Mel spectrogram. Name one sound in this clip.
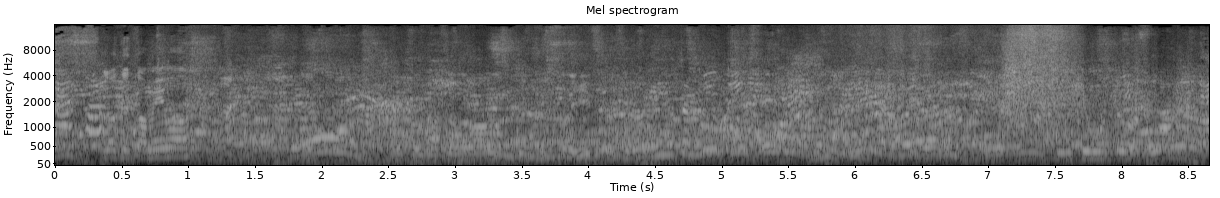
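A crowd of people chatter loudly all around, close by.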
